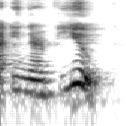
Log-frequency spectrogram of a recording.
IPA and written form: ˈɪnərvjuː (interview)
